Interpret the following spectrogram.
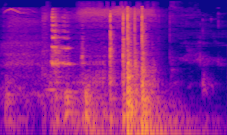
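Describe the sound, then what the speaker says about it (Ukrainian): A door on a newly fitted handle pushed shut with a finger, giving a few close clattering knocks and a firm thunk before fading out, fairly quiet with no talk. "Пальчиком раз, і двері закриті вже."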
